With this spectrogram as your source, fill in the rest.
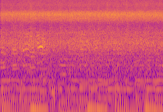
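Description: Waterfall at Tapak Tuan in South Aceh where children bathe, giving a steady broadband rush of falling water with low splashing pulses, loud and continuous, with faint voices mixed in.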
